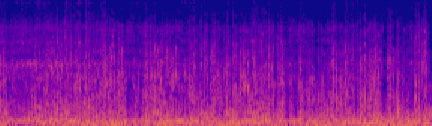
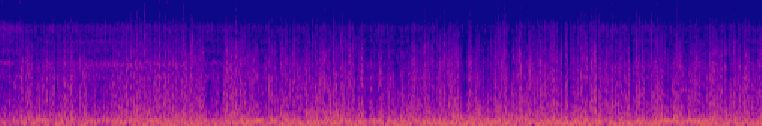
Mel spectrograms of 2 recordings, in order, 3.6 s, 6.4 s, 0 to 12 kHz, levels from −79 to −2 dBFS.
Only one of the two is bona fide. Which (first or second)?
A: second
